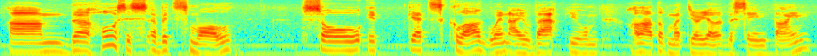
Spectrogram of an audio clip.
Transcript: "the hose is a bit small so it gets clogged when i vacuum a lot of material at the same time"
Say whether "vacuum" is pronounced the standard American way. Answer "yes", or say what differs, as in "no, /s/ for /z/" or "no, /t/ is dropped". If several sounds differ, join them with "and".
yes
